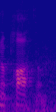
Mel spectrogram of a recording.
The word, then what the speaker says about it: apothem: couple of radii and an apothem or a Pithom either either one is an acceptable pronunciation and I'm going to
